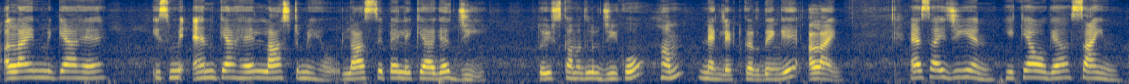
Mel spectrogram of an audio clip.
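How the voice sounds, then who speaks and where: A woman's voice: a little high, normal speed, a little mellow, a little hiss or hum. A woman with an Indian accent teaching English pronunciation in a classroom style. She spells words letter by letter and asks questions that she answers herself.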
